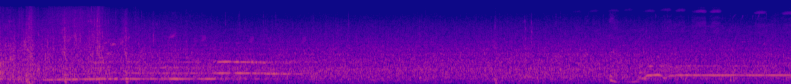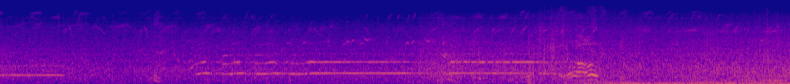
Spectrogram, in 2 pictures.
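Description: A waterfall pours and splashes into a pool.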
